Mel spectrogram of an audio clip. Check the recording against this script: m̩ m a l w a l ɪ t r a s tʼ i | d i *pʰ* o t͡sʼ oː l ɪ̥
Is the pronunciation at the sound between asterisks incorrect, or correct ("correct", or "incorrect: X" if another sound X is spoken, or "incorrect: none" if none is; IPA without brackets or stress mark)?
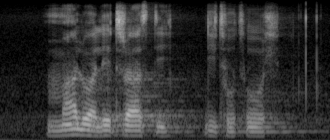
incorrect: tʰ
